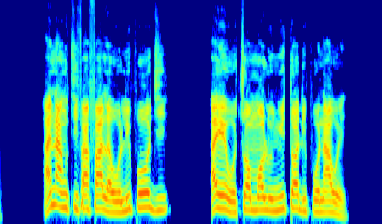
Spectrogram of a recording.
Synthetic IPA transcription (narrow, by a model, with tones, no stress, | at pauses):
ɛ̰˦nã˦ŋũ˦t̪i˦fa˦fa˦lɛ˨wo˨li˦ɸo˦wo˦d͡ʑi˦ | e˦je˦wo˨t͡ʃɔ˦mɔ̃˦lu˨ɲũ˦ĩ˦t̪ɔ˦ɖi˨ɸo˦nã˦wo˨ḛ˨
